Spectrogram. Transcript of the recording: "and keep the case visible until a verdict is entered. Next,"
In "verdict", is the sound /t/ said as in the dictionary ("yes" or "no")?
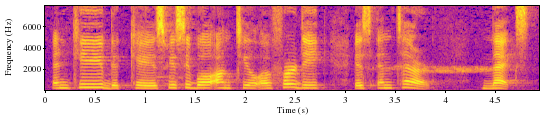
no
